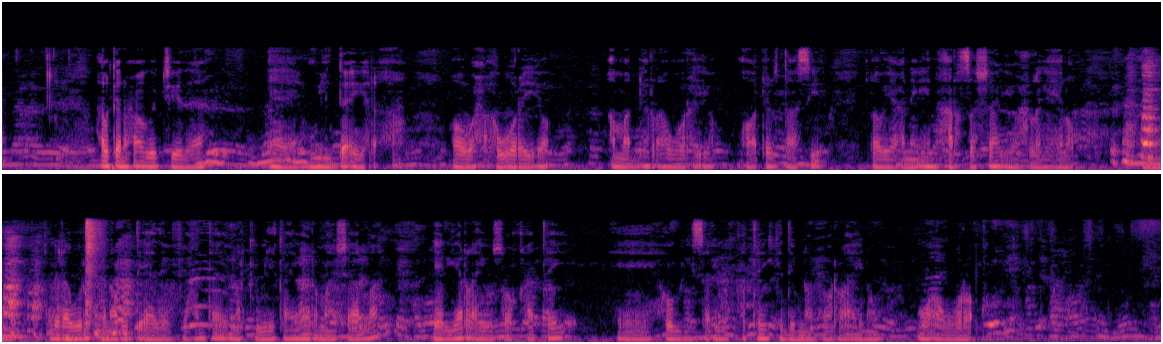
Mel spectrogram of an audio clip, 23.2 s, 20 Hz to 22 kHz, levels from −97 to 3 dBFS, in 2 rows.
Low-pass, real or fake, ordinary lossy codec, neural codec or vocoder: 7.2 kHz; real; MP3, 96 kbps; none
